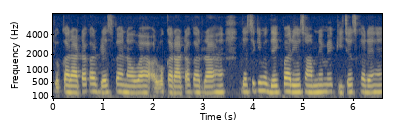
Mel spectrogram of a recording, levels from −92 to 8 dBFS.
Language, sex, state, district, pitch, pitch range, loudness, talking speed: Hindi, female, Bihar, Katihar, 195 Hz, 185-205 Hz, -15 LUFS, 245 wpm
